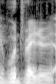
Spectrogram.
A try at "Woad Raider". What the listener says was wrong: Because you're saying Wood Raider, of course they're laughing. It's a Woad Raider. Like wood and then Woad.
